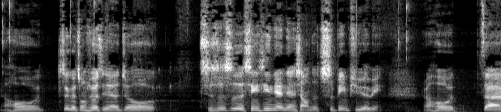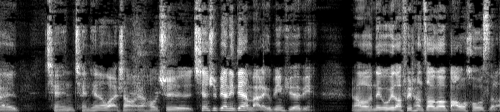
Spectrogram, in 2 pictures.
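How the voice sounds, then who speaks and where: An unremarkable speaking voice from a man, moderate in pace with fairly even intonation, on a very clean recording with a silent background. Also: fairly high pitch for a man. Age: 20s. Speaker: podcast host. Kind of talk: casual chat.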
